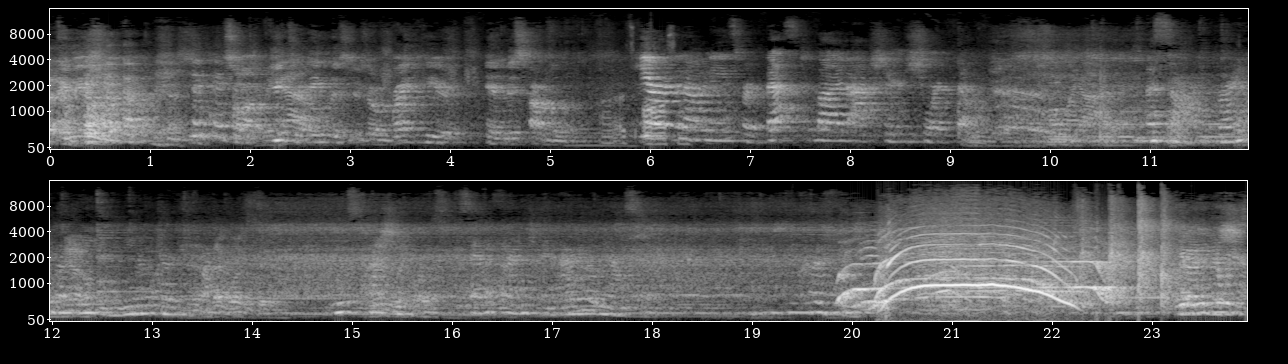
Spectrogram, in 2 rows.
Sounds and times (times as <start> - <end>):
Male speech, man speaking: 0.0 - 6.4, 9.2 - 10.9, 11.9 - 14.3, 23.2 - 23.9
Conversation: 0.0 - 23.9
Female speech, woman speaking: 5.6 - 9.4, 10.9 - 13.6, 14.8 - 18.1.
